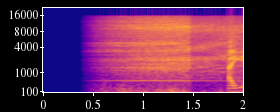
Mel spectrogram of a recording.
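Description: Power sander with a shop vac hooked to it, running steadily with a whine; it cuts in abruptly about half a second in. It is sanding old antifouling paint residue off a boat's gel coat with 100-grit sandpaper.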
